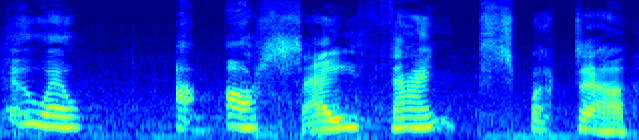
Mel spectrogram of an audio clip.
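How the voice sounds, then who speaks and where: A woman's voice: on the high side, big pitch swings, slow pace, a bit bright, full character voice. A woman voicing a fussy, hesitant, pompous ghost-story enthusiast in a video game. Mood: awkward, unimpressed. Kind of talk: video game character acting.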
